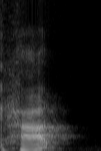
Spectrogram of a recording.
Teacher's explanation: We sometimes don't release that final T on either of these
